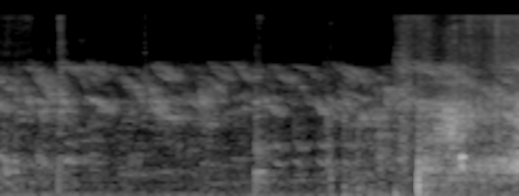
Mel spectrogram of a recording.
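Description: Chickens and chicks cluck and chirp steadily while being fed a ground mix of wheat, rice and gram, with the flock growing louder near the end.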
